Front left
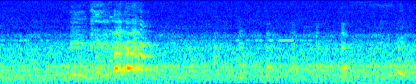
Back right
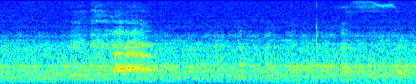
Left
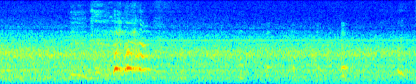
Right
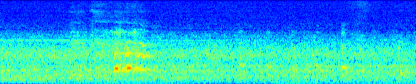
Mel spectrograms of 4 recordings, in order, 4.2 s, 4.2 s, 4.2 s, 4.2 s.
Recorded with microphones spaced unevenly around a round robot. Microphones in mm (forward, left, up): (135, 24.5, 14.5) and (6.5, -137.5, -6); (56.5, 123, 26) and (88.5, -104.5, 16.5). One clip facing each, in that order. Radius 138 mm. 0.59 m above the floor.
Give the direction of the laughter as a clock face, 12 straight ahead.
9 o'clock.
